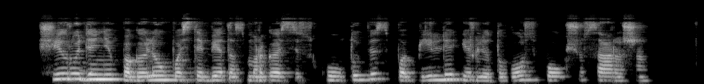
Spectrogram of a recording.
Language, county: Lithuanian, Kaunas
